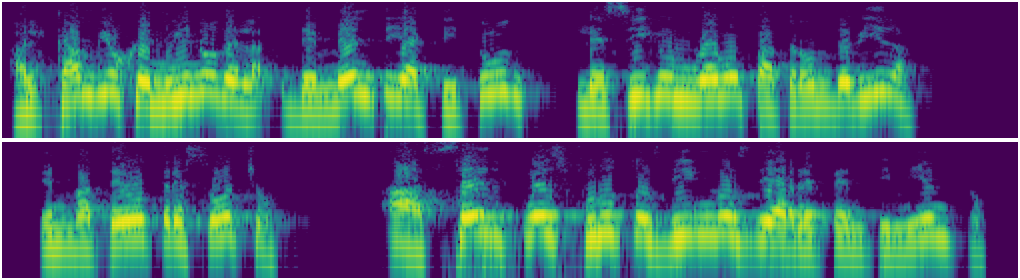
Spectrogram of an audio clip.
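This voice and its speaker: A man's voice: extremely high pitch, expressive, measured pace, warm tone. A middle-aged man preaching a sermon as pastor, earnest and pleading, often asking his congregation questions.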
